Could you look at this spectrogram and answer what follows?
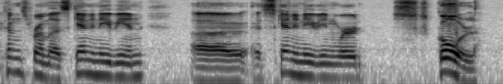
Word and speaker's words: Skål: Or no, it's Skål. It literally sounds just like this, and it's spelled S-K-A with the little O on top of it, L. And it's pronounced as this is spelled. It sounds like they just spelled it as it would sound in American, Skoal.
